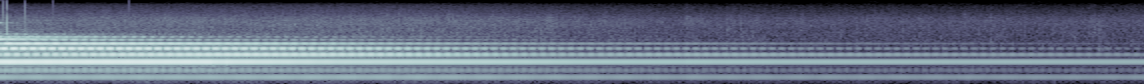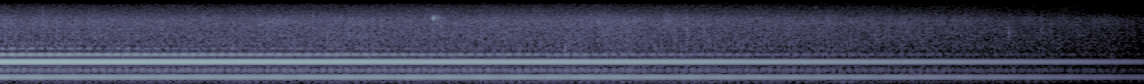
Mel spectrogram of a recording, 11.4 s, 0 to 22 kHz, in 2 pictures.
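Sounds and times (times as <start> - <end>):
bowl: 0.0 - 11.4.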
